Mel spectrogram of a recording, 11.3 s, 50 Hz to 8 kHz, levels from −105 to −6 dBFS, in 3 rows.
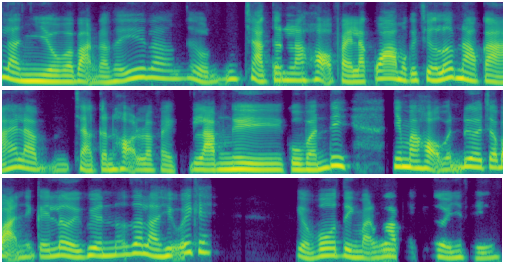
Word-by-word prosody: là 250 -6 +2
nhiều 180 -3 +4
và 165 0 0
bạn 170 0 -1
cảm 150 0 -3
thấy 220 +11 +1
là, 260 -3 -2
kiểu, 235 -5 -4
ừm, 210 +9 -5
chả - - +1
cần 200 +4 -3
là 195 0 0
họ 215 +2 0
phải 165 -3 0
là 165 - +1
qua 125 -7 +2
một 205 - +1
cái 195 - -2
trường 195 0 0
lớp 255 +5 +3
nào 225 -6 +4
cả 170 -4 +1
hay 210 +4 0
là, 205 -4 +1
ừm, 175 -4 -8
chả - - -3
cần 160 +3 -4
họ 175 +1 -1
là 160 0 -3
phải 150 -3 -7
làm 165 0 +2
nghề 165 -2 +4
cố 165 - +1
vấn 160 +4 +2
đi. 270 +2 +5 0.4
Nhưng 240 -1 +5
mà 210 - +5
họ 190 -3 +2
vẫn 170 +6 -5
đưa 235 -1 +3
cho 220 0 -2
bạn 170 - +1
những, 185 - -7
cái, 185 -2 -4
lời 200 -4 0
khuyên 215 -1 +1
nó 230 +2 -4
rất 280 +2 0
là 260 -7 +1
hữu 205 +3 +1
ích 300 - -1
ấy, 310 -2 -2 0.6
kiểu, 180 -7 -3
vô 210 +4 +1
tình 195 -5 -1
bạn 145 -3 -4
gặp 195 - +1
những - - -32
người 175 -4 -2
như 170 - -3
thế. 150 - -6
190 Hz, 325 wpm, -20 LUFS, 165-220 Hz, 0.6 s, đi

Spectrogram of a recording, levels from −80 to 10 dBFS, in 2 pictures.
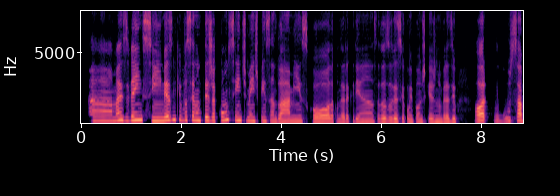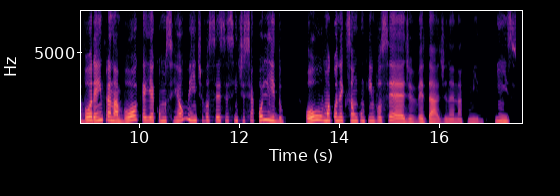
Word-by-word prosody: Ah, 230 -1 -1
mas 255 +3 +3
vem 275 +3 +6
sim, 235 -4 +1
mesmo 270 +4 +5
que 290 -1 -6
você 280 +1 -1
não 265 -1 +3
esteja 245 -1 +2
conscientemente 260 -3 -1
pensando. 210 -3 -5
"Ah, 200 +2 +4
a - - +1
minha 200 0 -3
escola, 195 0 +1
quando 185 -1 -12
eu - - -3
era 185 0 -4
criança 190 0 -7
todas 205 +2 -1
as 215 - -3
vezes 195 -1 +1
que 195 - -7
eu - - -11
comi 195 0 -6
pão 190 +1 -7
de 180 - -7
queijo 185 -1 -4
no 185 - -3
Brasil 185 +1 -2 0.4
Olha 235 +2 +7
o 215 -1 -12
gos 205 +2 -9
o - - -7
sabor 240 +2 +4
entra 275 +2 +3
na 230 -3 +5
boca 250 +7 +2
e 235 0 -1
é 235 - +2
como 235 0 -5
se 220 - -14
realmente 260 0 -2
você 245 0 -4
se 245 +1 -13
sentisse 245 0 -10
acolhido. 255 -5 0 0.4
Ou 260 +8 +5
uma 250 -2 +2
conexão 245 -2 -1
com 235 0 -6
quem 235 +1 -6
você 235 +3 -6
é 200 -5 +3
de 185 -1 -7
verdade, 170 -2 -4
né, 165 0 -8
na 165 0 -11
comida. 165 -2 -14 0.3
Isso. 205 -2 -6
230 Hz, 205 wpm, -20 LUFS, 195-250 Hz, 0.4 s, Olha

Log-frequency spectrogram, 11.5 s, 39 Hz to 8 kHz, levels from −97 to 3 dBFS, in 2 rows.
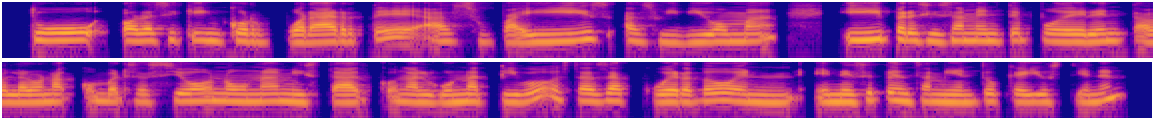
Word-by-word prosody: tú, 215 +1 +4
ahora 205 0 +5
sí 220 +1 -7
que, 215 - -5
incorporarte 190 -5 +1
a 200 - 0
su 185 -2 -9
país, 200 +7 0
a 210 - -1
su 190 -1 -11
idioma, 190 +6 -2 0.3
y 220 +2 +3
precisamente, 205 -2 +1
poder 195 -3 +1
entablar 195 -2 0
una 190 +1 0
conversación 200 +1 -2
o - - +2
una 195 0 -1
amistad 185 -2 0
con 190 - -5
algún 180 0 0
nativo? 190 +3 0
¿Estás 205 -6 0
de 205 - +4
acuerdo 200 +1 +1
en 180 -2 -2
en 185 +1 0
ese 185 +3 +1
pensamiento 195 -3 -1
que 185 - -2
ellos 185 0 -1
tienen? 220 - -3
195 Hz, 170 wpm, -25 LUFS, 185-205 Hz, 0.3 s, ahora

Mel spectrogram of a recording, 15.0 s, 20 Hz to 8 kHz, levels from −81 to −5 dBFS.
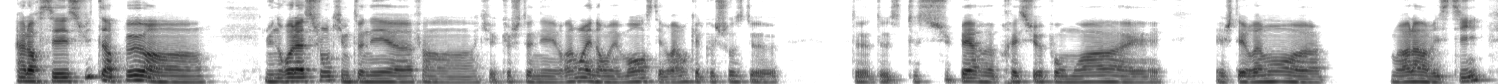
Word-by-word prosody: Alors, 130 -2 +6
c'est 135 +1 +6
suite 285 - +4
un - - +6
peu 160 +4 +5
à 105 -2 +1 0.6
une 125 0 -2
relation 135 +3 +6
qui 155 -6 -5
me 115 - -2
tenait 115 -1 0 0.2
enfin, 100 -2 -8
que - - -12
que - - -11
je 115 +1 -9
tenais 105 -2 -5
vraiment 120 +7 -3
énormément. 110 +1 -1
C'était 125 -6 -7
vraiment 100 +4 -5
quelque 110 -1 -8
chose 110 +1 -7
de 100 - -8 0.7
de - - -7
de - - -9
de 110 - -10
super, 120 +1 +1
heu, 105 -2 -4
précieux 115 +1 -3
pour 110 -2 -5
moi 110 0 -2
et 100 0 -8 0.5
et 105 - -7
j'étais 105 - -2
vraiment, 115 0 0 0.2
heu, - - -12 0.7
voilà, 115 +2 +1
investi. 115 +10 -1
115 Hz, 150 wpm, -23 LUFS, 105-125 Hz, 0.7 s, Alors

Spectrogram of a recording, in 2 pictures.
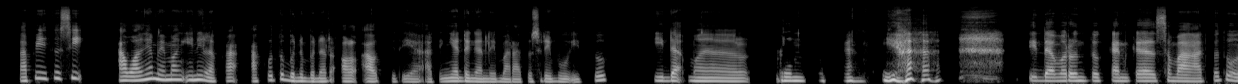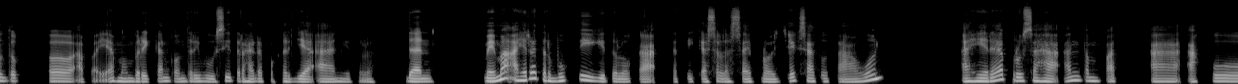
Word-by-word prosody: tapi 220 +12 0
itu 275 +1 -2
sih 295 +1 +2 0.4
awalnya 185 +5 +5
memang 220 -2 +5
ini 210 +1 +4
loh, 155 -5 +1
Kak, 165 +2 -5
aku 150 +7 -5
tuh 215 - -2
bener-bener 145 -4 +1
all 140 0 +2
out 135 +1 +1
gitu 130 -1 -6
ya 125 - -6
artinya 140 +6 -1
dengan 140 -3 +2
Rp.500.000 130 +1 -2
itu 120 - -3 0.5
tidak 170 0 +1
meruntuhkan 160 +1 0 0.2
iya, 180 -4 +7 1.3
tidak 170 -1 +3
meruntuhkan 165 -1 +1
ke 160 -1 +4
semangatku 155 +1 +2
untuk, 155 -5 -2 0.2
eee, 140 -1 +1
apa 125 - -8
ya, 150 +1 -2
memberikan 140 +1 -1
kontribusi 140 +1 -2
terhadap 135 -2 -2
pekerjaan 130 0 -1
gitu 115 - -7
loh, - - -9 0.3
dan 135 -1 +4 0.6
memang 145 +5 +6
akhirnya 190 +10 +4
terbukti 170 +2 0
gitu - - -8
loh, 125 - -2
Kak, - - -1 0.2
ketika 125 0 -7
selesai 130 -2 -2
project 130 +6 -3
1 140 -1 -3
tahun. 140 - 0 0.8
Akhirnya 150 +8 +3
perusahaan 155 -3 0
tempat, 160 -2 -3 0.3
eee, 135 0 -1
aku, 145 +2 -2
150 Hz, 130 wpm, -26 LUFS, 135-170 Hz, 1.3 s, iya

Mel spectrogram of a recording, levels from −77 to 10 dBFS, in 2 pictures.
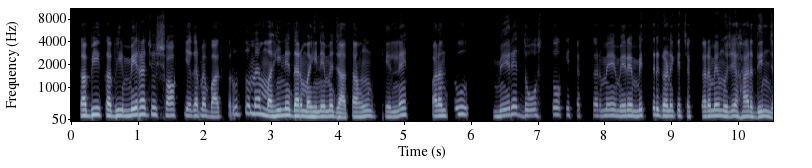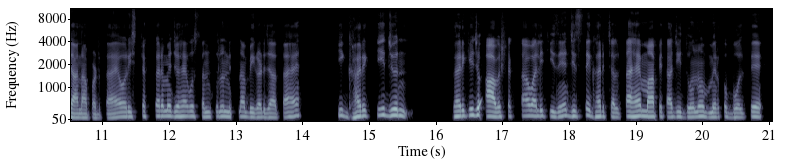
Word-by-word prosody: कभी-कभी 170 -1 +4
मेरा 200 +2 +6
जो 205 - +1
शौक 175 -1 -1
की 185 - -3
अगर 170 0 0
मैं 170 -3 -2
बात 135 0 -1
करूँ 215 - -7
तो 235 - -2
मैं 225 -1 +2
महीने 165 +4 +5
दर 160 -1 +6
महीने 145 +1 +5
में 155 0 +3
जाता 130 +1 +1
हूँ 150 +3 0 0.2
खेलने, 145 +7 -1 0.4
परंतु 165 +6 -1 0.4
मेरे 180 +8 -1
दोस्तों 170 +3 -7
के 195 0 -13
चक्कर 165 -2 -13
में 170 +1 -2
मेरे 160 +1 +1
मित्रगण 160 0 0
के 165 +1 -5
चक्कर 150 +1 -4
में 165 +1 +3
मुझे 155 -1 +1
हर 145 0 +3
दिन 145 +3 +1
जाना 115 -3 +1
पड़ता 110 +1 -7
है। 125 +3 0
और 140 +1 0
इस 140 0 -5
चक्कर 155 +1 -3
में 155 0 +1
जो 145 0 +1
है 150 0 +1
वो 150 0 -1
संतुलन 140 +1 -2
इतना 140 +1 -5
बिगड़ 125 -1 -1
जाता 125 +1 -3
है 155 +4 -1 0.6
कि 175 -2 -2
घर 145 +4 +1
की 160 +5 -3
जो 180 0 +6 0.9
घर 150 +1 +4
की 185 - +2
जो 195 - +4
आवश्यकता 145 +2 +1
वाली 160 0 +1
चीज़ें 145 -1 -3
हैं 165 0 -1
जिससे 155 +3 -2
घर 145 0 0
चलता 135 +1 -2
है, 150 +3 +5
माँ-पिताजी 140 -2 0
दोनों 145 +3 +2
मेरे 130 0 -1
को 140 +1 -7
बोलते 130 +2 -1
150 Hz, 190 wpm, -24 LUFS, 140-165 Hz, 0.9 s, मेरा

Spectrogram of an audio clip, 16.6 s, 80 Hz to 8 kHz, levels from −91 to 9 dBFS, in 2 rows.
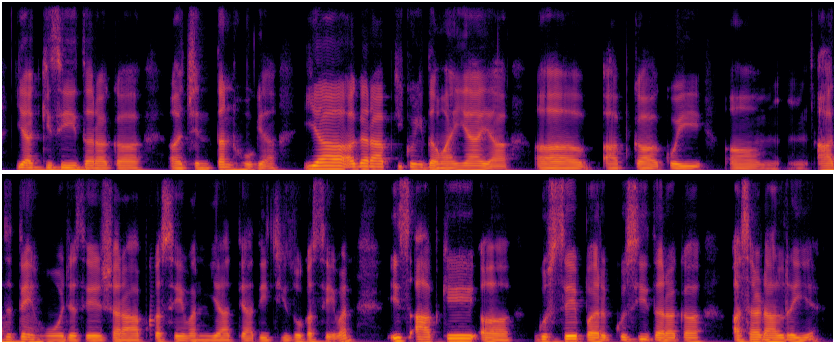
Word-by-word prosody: या 115 -3 +4
किसी 105 0 +1
तरह 100 0 +1
का 100 0 0 0.4
अ, 100 - +2
चिंतन 100 +4 -2
हो 105 -3 -2
गया 95 +1 -4 0.3
या 155 0 +5
अगर 135 0 +3
आपकी 130 0 0
कोई 125 -2 0
दवाइयाँ 100 0 +1
या 95 -2 0
अ, 90 - -5 0.3
आपका 95 0 -1
कोई 95 -1 +1 0.4
अ, - - -3
म 95 -3 -5 0.4
आदतें 105 +2 0
हों, 100 -1 -2
जैसे 100 0 +1
शराब 95 0 0
का 100 - +1
सेवन 95 -1 -2
या 95 0 0
इत्यादि 95 0 -4
चीज़ों 100 +1 -3
का 100 - -1
सेवन, 100 -3 -2 0.4
इस 150 +1 +4
आपके 115 +4 +3 0.2
अ, 100 -2 +2 0.3
गुस्से 115 +3 +6
पर 105 -1 +4
किसी 110 +2 -1
तरह 100 -1 +2
का 105 0 0 0.3
असर 110 +2 +2
डाल 105 -1 +4
रही 105 -1 +2
हैं? 115 +4 -5
100 Hz, 150 wpm, -23 LUFS, 95-110 Hz, 0.4 s, गुस्से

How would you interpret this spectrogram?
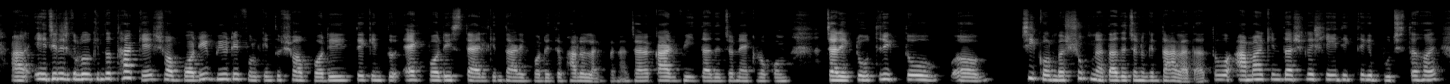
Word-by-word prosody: আ - - +3 0.2
এই 245 - +4
জিনিসগুলো 250 -1 +3
কিন্তু 250 +2 +2
থাকে। 300 -8 +4 0.2
সব 215 -2 +3
বডি 190 +5 +3
বিউটিফুল 240 -4 0
কিন্তু 185 +1 -4
সব 195 -2 0
বডিতে 185 +2 0
কিন্তু 190 -1 -3 0.2
এক 205 - 0
বডি 195 0 +3
স্টাইল 180 -4 +3
কিন্তু 185 +1 -9
আরেক 160 -1 -3
বডিতে 160 0 -6
ভালো 170 -1 +1
লাগবে 150 +2 -12
না। - - -11
যারা 170 0 +1
কার্ভই 180 0 +3
তাদের 165 -1 0
জন্য 170 0 -4
একরকম। 160 0 -8 0.5
যারা 195 -1 +10
একটু 190 +3 -3
অতিরিক্ত 230 +3 -2 0.6
আ - - +3 0.6
চিকন 260 -8 +1
বা 195 - +4
শুকনা 255 -7 -1
তাদের 190 0 +3
জন্য 190 -1 +1
কিন্তু 180 0 -1
আলাদা। 145 -4 -2
তো 220 - -6 0.3
আমার 230 +2 +3
কিন্তু 230 -1 -5
আসলে 225 +1 -1
সেই 220 -1 -1
দিক 215 -1 -4
থেকে 220 -1 0
বুঝতে 185 +2 -4
হয়, 205 +1 +1
195 Hz, 190 wpm, -24 LUFS, 175-230 Hz, 0.6 s, যারা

